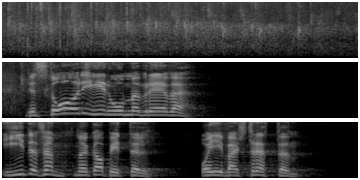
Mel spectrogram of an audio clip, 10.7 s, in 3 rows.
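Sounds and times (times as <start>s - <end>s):
audience applause: 0.0s - 3.8s
speech: 3.8s - 5.5s, 7.1s - 10.2s.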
